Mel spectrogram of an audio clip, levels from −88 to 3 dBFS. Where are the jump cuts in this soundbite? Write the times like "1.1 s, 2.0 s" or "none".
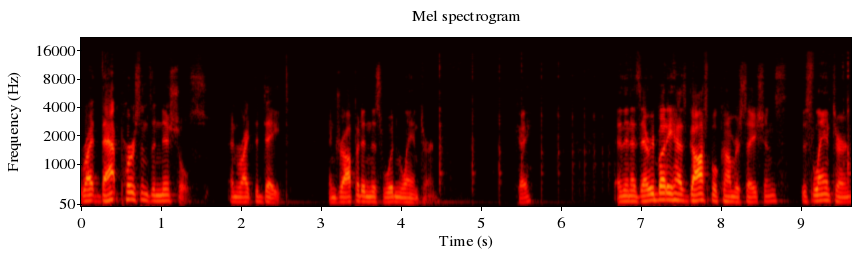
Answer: none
